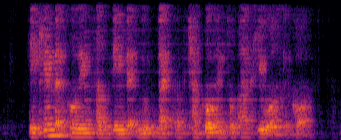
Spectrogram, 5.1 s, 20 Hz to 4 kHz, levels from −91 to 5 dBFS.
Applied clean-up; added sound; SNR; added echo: neural separator model SepFormer DNS4.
